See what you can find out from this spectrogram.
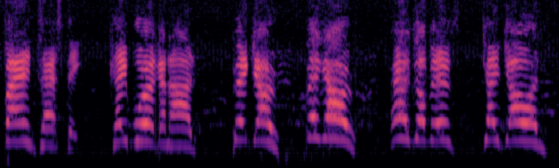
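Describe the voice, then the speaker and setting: Male Australian footy co-commentator, piercing and high, voice strained from shouting, urges his team on in slangy, biased bursts. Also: slow. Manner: excited, urging players on, colloquial. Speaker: amateur football co-commentator. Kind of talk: partisan live sports commentary.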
